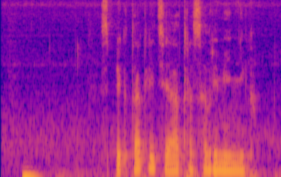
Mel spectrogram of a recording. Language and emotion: Russian, neutral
